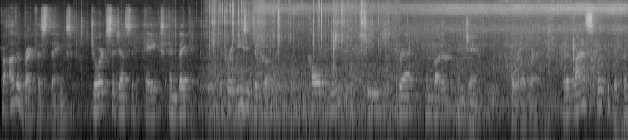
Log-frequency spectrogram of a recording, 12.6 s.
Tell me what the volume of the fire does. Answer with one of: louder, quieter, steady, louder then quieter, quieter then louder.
louder then quieter.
